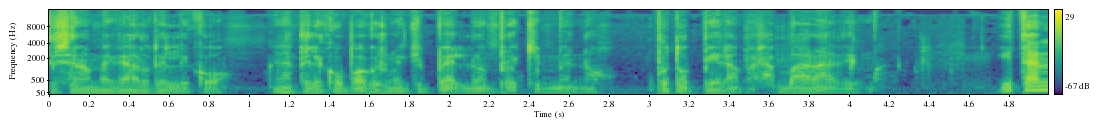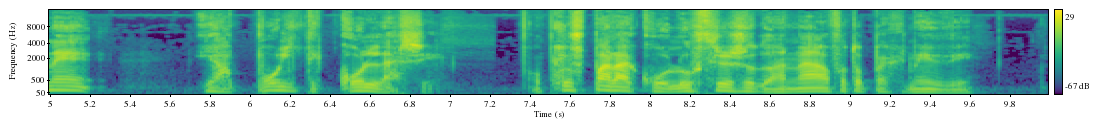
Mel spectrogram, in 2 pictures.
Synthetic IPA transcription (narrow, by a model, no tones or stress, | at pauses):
isenɐme̞ɣɐ̰lo̞t̪e̞liko̞̰ | enɐt̪e̞liko̞puɐ̰kuzmocipḛlo̰mpɾo̞cime̞̰no̞ | put̪o̞piɾɐ̰mesɐmbɐ̰ɾɐ̰ðiɣmɐ | it̪ɐne̞ | iɐpo̞lit̪iko̞lɐsi | o̞pço̞spɐɾɐko̞luθises̬t̪od̪oɐnɐːft̪ot̪ope̞xniði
